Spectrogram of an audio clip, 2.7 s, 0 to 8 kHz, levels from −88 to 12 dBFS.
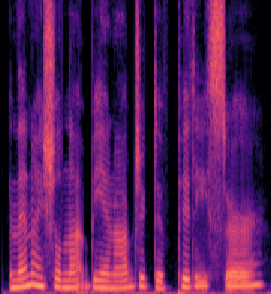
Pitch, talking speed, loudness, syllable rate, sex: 225 Hz, 245 wpm, -15 LUFS, 5.3 syllables/s, female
